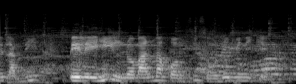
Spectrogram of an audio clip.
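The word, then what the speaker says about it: perejil: Persil en espagnol, on a prononcé pelehil.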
